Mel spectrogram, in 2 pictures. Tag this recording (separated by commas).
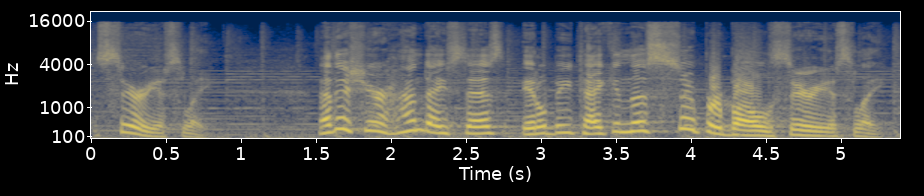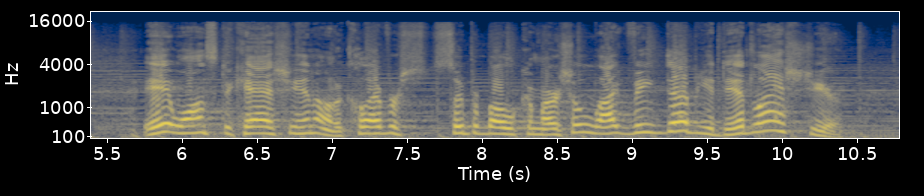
Music, Speech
